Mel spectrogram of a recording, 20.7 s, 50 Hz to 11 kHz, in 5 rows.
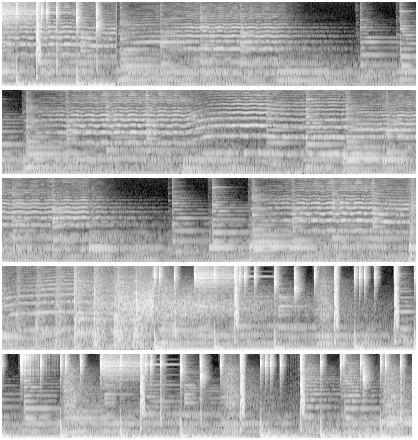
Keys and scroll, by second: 0.6 ctrl+shift+c, 3.4 Delete, 5.5 ctrl+-, 5.8 ctrl++, 10.5 Down, 10.7 Down, 11.2 Down.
